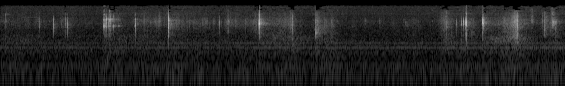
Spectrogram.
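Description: Light, irregular clicks and taps of small plastic toy pieces being handled and fitted together, with a quick cluster of sharper clicks near the end.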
